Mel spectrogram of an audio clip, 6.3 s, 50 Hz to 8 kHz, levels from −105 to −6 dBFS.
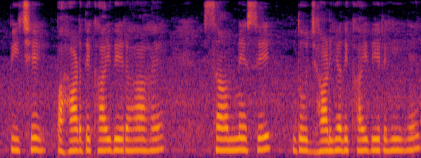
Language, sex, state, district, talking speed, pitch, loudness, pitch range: Hindi, female, Chhattisgarh, Korba, 130 wpm, 205 Hz, -31 LUFS, 200-210 Hz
